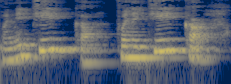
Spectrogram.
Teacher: Əgər düşünürüzsə i hecasındadır. Bu zaman i hecasını daha vurğulu şəkildə deyirik.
